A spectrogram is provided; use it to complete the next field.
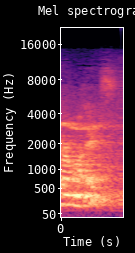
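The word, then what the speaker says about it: HarmOnyx: Onyx it's it's a it's spelled harm and then Onyx so the word play there harmonics uh lerio vocal and sound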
